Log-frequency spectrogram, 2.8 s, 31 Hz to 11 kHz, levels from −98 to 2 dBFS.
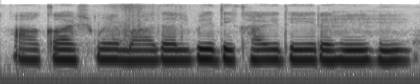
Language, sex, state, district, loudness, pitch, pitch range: Hindi, female, Rajasthan, Jaipur, -13 LUFS, 175 Hz, 170-175 Hz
